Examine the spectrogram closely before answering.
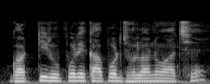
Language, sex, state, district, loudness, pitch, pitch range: Bengali, male, West Bengal, Alipurduar, -16 LUFS, 155 Hz, 145-170 Hz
